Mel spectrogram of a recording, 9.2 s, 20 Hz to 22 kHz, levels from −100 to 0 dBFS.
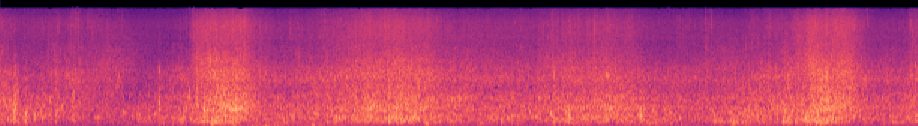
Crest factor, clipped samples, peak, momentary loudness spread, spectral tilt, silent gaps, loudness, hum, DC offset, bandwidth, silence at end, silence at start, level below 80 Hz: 20 dB; under 0.1%; -2 dBFS; 11 LU; -3 dB/octave; none; -21 LUFS; none; 0.3%; 16.5 kHz; 0 s; 0 s; -48 dBFS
